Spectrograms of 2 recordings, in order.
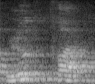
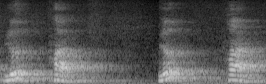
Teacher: এটা এই তয়ের উচ্চারণ, এই খণ্ড তয়ের উচ্চারণ এবং তয় হসন্তের উচ্চারণ কিন্তু একই উচ্চারণ, অর্থাৎ তয়ের সাথে অটা উচ্চারিত হলেও মূলত খণ্ড তয়ের সাথে মূলত অটা উচ্চারিত হয় না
